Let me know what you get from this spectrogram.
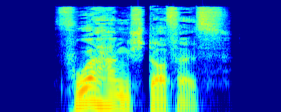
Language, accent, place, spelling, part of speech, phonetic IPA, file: German, Germany, Berlin, Vorhangstoffes, noun, [ˈfoːɐ̯haŋˌʃtɔfəs], De-Vorhangstoffes.ogg
- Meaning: genitive singular of Vorhangstoff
